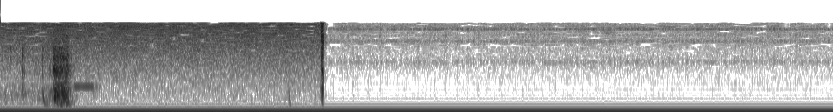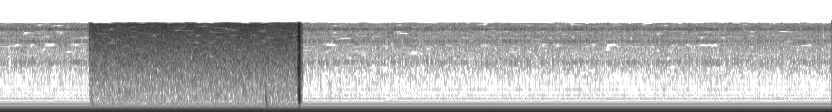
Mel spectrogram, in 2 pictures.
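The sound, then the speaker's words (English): Two abrupt bursts of hissing static on an amateur radio net transmission in Washington, each about a second long and separated by a few seconds of near silence, with faint garbled tones inside the first burst. “Over your signal was readable but had a lot of static on it, but I got you.”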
